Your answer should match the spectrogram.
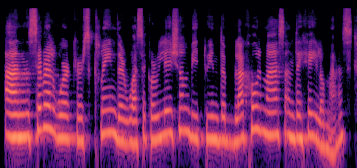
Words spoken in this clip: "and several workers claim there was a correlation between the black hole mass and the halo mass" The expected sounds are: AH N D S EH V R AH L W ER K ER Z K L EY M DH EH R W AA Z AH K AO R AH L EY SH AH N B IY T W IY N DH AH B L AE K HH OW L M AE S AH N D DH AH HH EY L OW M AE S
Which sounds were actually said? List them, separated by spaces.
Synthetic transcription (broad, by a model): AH N S EH V R AH L W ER K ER S K L EY M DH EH R W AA S AH K AO R AH L EY SH AH N B IY T W IY N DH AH B L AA K HH OW L M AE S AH N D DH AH HH EY L OW M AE S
